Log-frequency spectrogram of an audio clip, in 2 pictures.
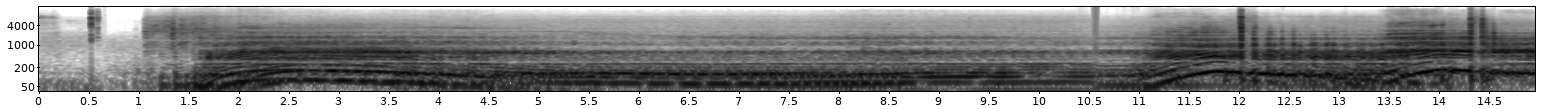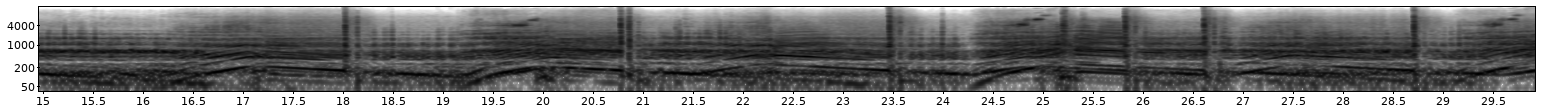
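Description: Tuned Ford Focus ST's turbocharged 2.5-litre five-cylinder engine under way. It runs at a steady note at first; about a third of the way in it starts being revved hard again and again, the pitch climbing and falling back every second or two, with short sharp cracks in between.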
